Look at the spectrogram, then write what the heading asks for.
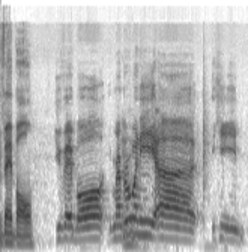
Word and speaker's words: Uwe Boll: Is it U-Bowl or Uwe Boll? Yeah, Uwe Boll.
